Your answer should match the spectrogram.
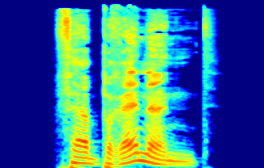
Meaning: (verb) present participle of verbrennen; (adjective) burning, scorching
- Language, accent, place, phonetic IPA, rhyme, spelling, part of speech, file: German, Germany, Berlin, [fɛɐ̯ˈbʁɛnənt], -ɛnənt, verbrennend, verb, De-verbrennend.ogg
